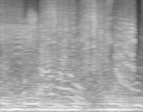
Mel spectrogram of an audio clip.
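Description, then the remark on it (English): A loud, steady electric lightsaber hum with buzzing low tones runs continuously under dense crashing and clattering as a whole room is smashed up with the lightsaber, for the whole short burst. “What are you doing? Smashing up the whole room with a lightsaber.”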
